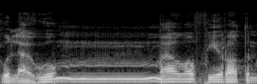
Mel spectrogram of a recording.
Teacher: Kalau idgham misli lahum maghfiratun, memnya ditahan.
